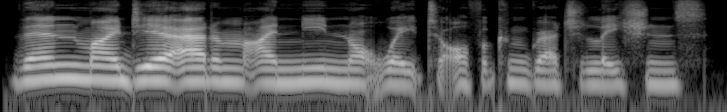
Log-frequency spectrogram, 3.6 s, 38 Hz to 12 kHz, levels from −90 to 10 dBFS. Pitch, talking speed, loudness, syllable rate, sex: 175 Hz, 180 wpm, -20 LUFS, 5.0 syllables/s, female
